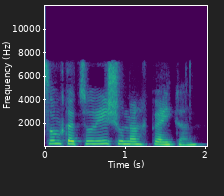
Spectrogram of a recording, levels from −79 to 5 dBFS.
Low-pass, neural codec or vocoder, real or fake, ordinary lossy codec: 7.2 kHz; codec, 16 kHz, 1 kbps, X-Codec, HuBERT features, trained on balanced general audio; fake; AAC, 64 kbps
